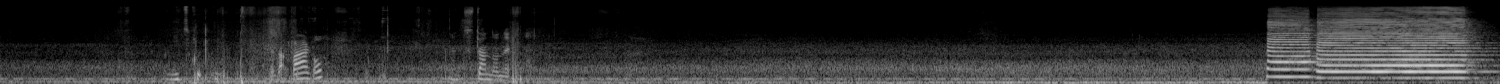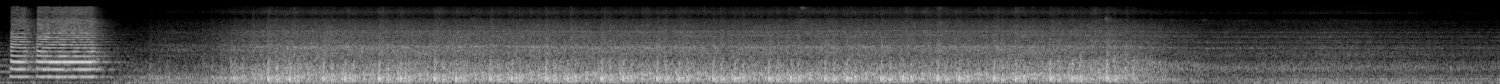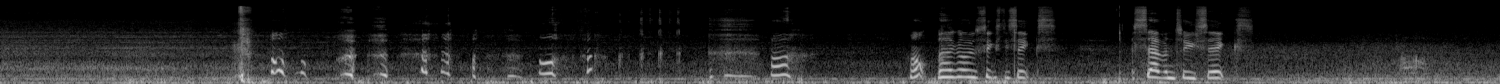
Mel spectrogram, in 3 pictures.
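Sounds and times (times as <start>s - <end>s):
freight train rumbling past: 0.0s - 45.0s
locomotive horn blasts: 12.6s - 16.3s.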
